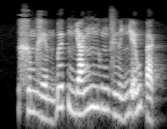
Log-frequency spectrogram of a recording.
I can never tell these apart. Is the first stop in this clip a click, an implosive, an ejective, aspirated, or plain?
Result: implosive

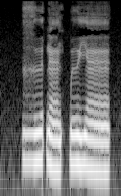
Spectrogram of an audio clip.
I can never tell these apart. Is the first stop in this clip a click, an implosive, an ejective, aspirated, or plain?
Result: implosive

